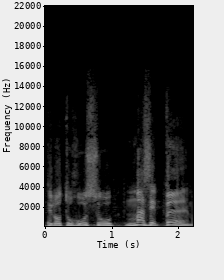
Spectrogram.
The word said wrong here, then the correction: Mazepin: Mazepin, na verdade Isso.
